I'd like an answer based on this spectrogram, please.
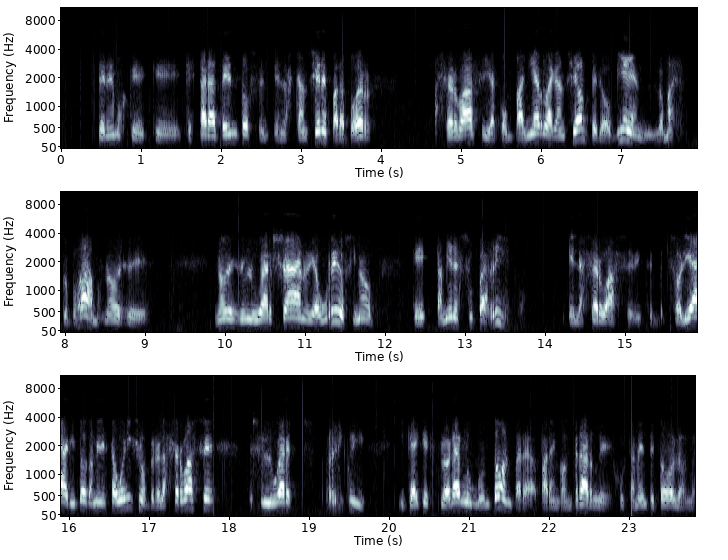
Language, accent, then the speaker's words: Spanish; Argentina; Soy argentino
